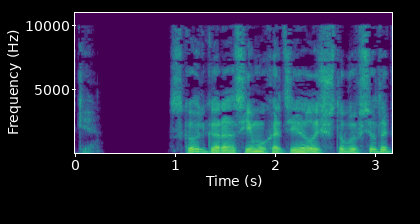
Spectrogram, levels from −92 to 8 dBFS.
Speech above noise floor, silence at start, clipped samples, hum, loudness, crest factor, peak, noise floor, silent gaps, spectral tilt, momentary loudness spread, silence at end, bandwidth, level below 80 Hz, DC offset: over 72 dB; 0.05 s; under 0.1%; none; -18 LUFS; 16 dB; -2 dBFS; under -90 dBFS; 0.31-0.91 s; -5 dB/octave; 14 LU; 0 s; 10.5 kHz; -48 dBFS; under 0.1%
